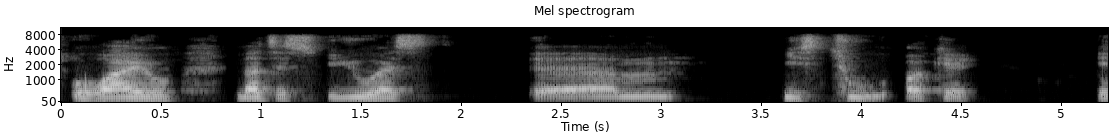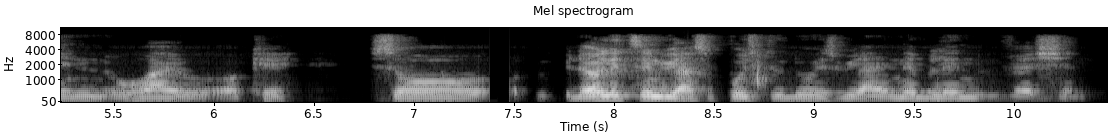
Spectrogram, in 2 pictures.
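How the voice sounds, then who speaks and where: Husky low-voiced man with a cold. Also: a little slow. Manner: explains step by step, with frequent fillers and "okay, so". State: has a cold. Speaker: tutorial host. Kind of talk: screen-recorded cloud lab walkthrough. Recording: dull lo-fi screencast audio.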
